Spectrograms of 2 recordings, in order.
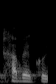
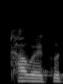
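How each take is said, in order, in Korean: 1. 가운데 자음은 v 소리예요. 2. 가운데 자음은 w 소리예요. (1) "베 발음을 할 때도 있어요" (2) "웨 발음을 할 때도 있고"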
